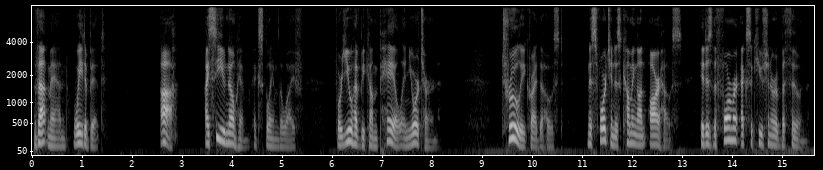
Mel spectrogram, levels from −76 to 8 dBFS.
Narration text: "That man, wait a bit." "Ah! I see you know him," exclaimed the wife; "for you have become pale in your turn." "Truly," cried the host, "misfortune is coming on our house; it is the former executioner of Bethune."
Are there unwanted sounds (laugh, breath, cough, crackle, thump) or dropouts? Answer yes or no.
no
